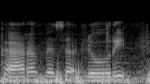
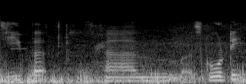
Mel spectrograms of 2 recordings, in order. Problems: none marked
